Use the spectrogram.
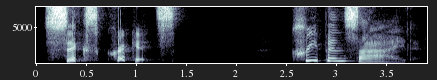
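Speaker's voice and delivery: slow, rhythmic picture-book reading; reading to children. Acted. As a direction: read each counting line slowly, savouring it.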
